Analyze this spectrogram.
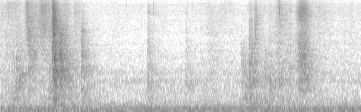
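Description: Paper rustles as a man turns pages.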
